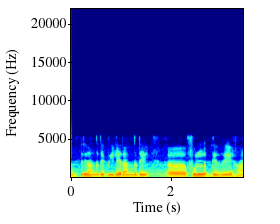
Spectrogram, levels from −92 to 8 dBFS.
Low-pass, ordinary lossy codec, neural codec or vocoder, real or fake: 5.4 kHz; none; none; real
